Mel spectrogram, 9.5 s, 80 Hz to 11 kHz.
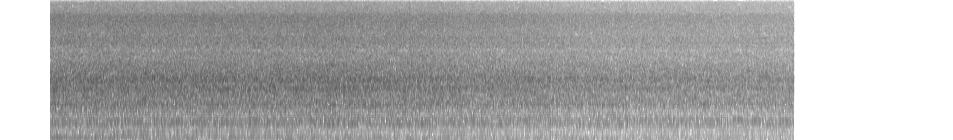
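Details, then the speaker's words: ASUS ROG Strix RTX 3090 at stock settings under benchmark load: steady loud rushing airflow easing off over several seconds, louder than expected; owner suspects turbulence from the fans blowing air onto each other. "going to be honest with you right now that was a lot louder than I thought it was going to be now I'm starting to believe that there could be turbulence with the fan noise hitting fans on the other fans"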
